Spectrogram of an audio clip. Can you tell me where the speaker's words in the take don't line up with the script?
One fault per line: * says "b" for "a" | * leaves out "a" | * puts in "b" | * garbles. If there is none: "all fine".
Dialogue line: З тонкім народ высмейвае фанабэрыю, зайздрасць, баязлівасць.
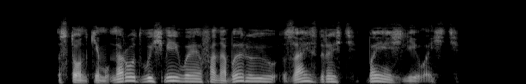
all fine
